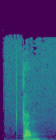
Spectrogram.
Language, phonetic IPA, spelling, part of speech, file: Russian, [tam], там, adverb / particle, Ru-там.ogg
- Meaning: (adverb) 1. there 2. used to reference another topic in a list; next, then, else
